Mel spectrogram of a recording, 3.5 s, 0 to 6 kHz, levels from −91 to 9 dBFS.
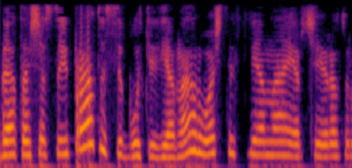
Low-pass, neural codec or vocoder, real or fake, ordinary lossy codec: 5.4 kHz; none; real; MP3, 48 kbps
